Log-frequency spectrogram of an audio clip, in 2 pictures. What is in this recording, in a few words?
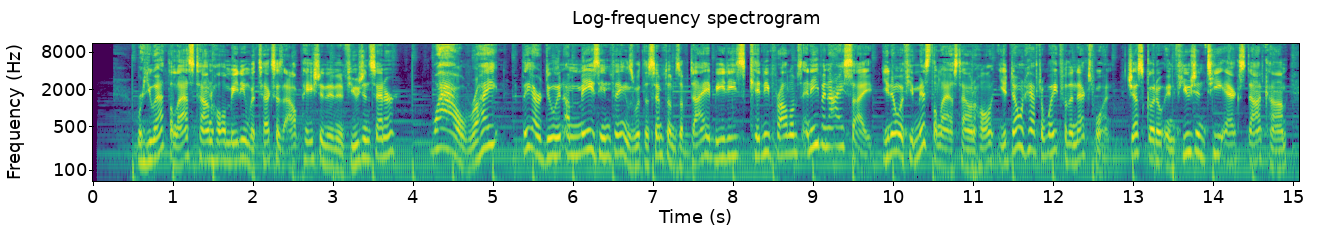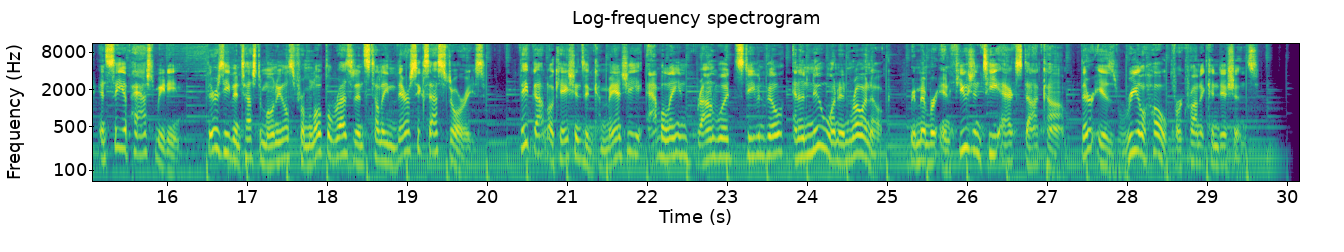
Music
